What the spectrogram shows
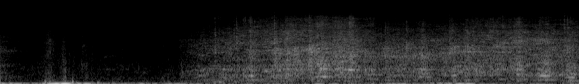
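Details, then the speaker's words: Prewar Lionel 259E locomotive on the test track after its wheels were pressed back on: a continuous gritty grinding whir. The worn drive gear and wheel are rubbing against the motor. "you can hear that that noise it makes is that gear rubbing and the wheel rubbing up against that motor"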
